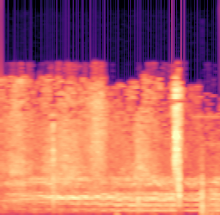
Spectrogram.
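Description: Horse neighing during reversing training for carriage driving, a steady whinny with tonal bands over the whole stretch and a few brief hoof knocks, fairly close and with no talk.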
